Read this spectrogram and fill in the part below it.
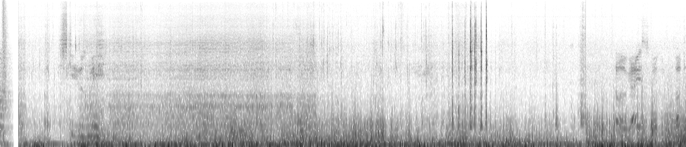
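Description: A young man talks close by, half drowned by the wind.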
